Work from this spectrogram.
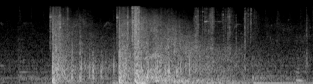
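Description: Gunfire in the video game Uncharted 4: Lost Legacy, with two loud, close sharp blasts followed by a scatter of further shots and a decaying rumble.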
